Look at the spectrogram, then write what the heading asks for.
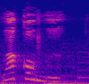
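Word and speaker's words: Wacom: Wakamu. I just want to say that brand name in Japanese because I made the effort to look up its pronunciation. On for a vote. Wakomu.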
